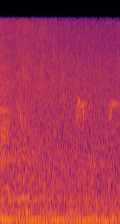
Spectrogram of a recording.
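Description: Honeybees buzz thickly around an open beehive on a farm, a dense continuous drone close by with individual bees whining past.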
